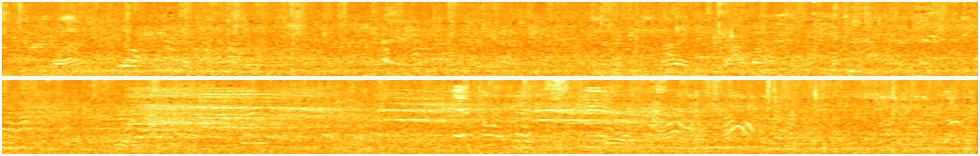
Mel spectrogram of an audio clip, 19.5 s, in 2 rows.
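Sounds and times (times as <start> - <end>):
daytime crowd in a garden on the ramparts in Prague: 0.0 - 19.5.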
